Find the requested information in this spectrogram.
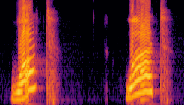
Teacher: going up is similar to Chinese second tone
